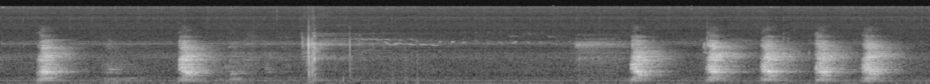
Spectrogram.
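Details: A chocolate tri merle English Bulldog named Merle goes crazy barking at a bucket the dogs knocked over. A few spaced barks come first, then a quick run of five loud, hoarse barks roughly every second near the end.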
